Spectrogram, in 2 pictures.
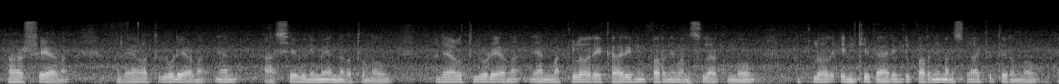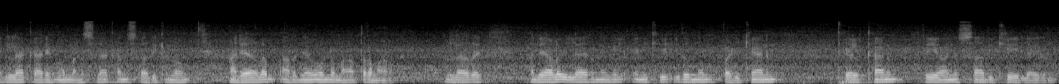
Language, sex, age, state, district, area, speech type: Malayalam, male, 45-60, Kerala, Kottayam, rural, spontaneous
